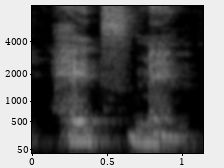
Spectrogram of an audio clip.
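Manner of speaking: ordinary delivery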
